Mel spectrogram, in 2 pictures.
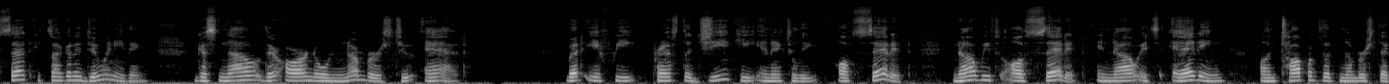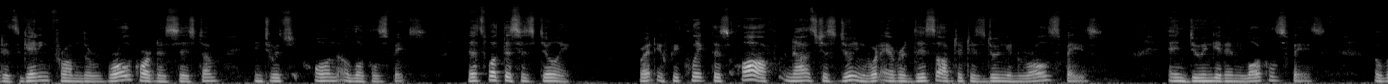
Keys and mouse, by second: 7.3 g, 8.7 click, 13.2 right click, 15.5 right click, 21.1 click.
